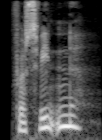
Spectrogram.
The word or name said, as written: forsvindende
